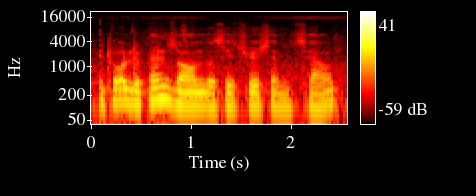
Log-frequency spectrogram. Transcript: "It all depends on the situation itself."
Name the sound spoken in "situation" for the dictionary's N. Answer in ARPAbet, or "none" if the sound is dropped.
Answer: N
